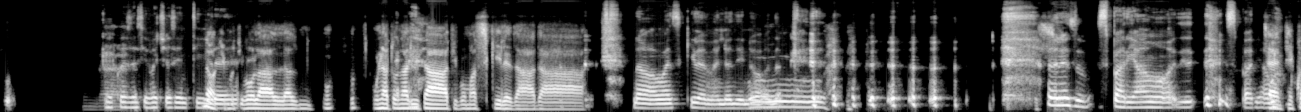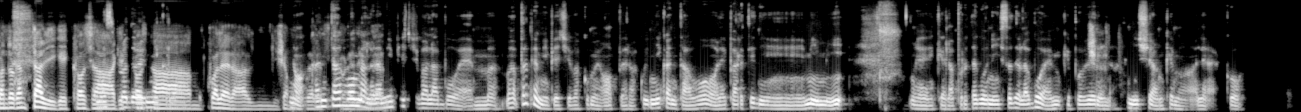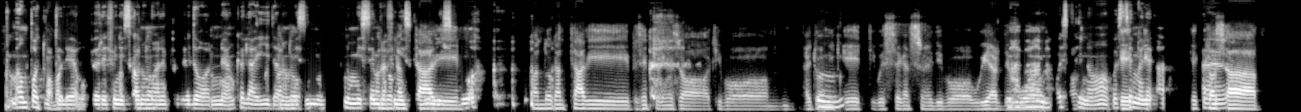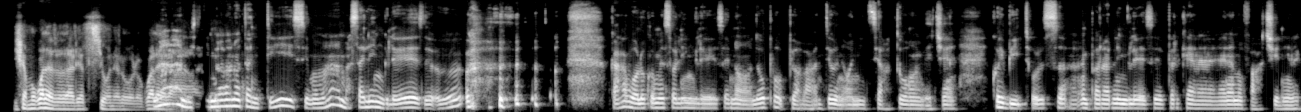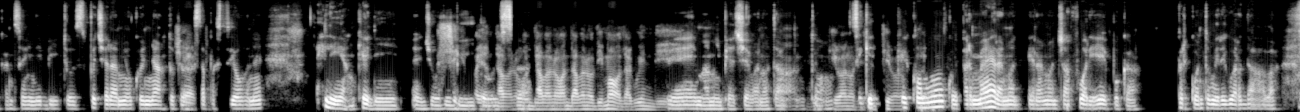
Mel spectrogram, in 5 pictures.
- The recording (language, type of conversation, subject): Italian, unstructured, Quale canzone ti riporta subito ai tempi della scuola?
- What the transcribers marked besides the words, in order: other background noise; chuckle; laugh; drawn out: "Oh!"; chuckle; laugh; laughing while speaking: "Adesso spariamo, d spariamo"; "proprio" said as "propio"; tapping; other noise; laugh; laugh; unintelligible speech; unintelligible speech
